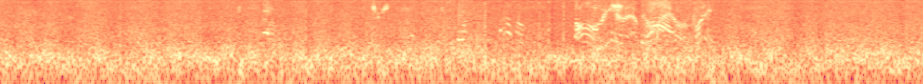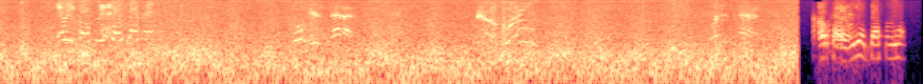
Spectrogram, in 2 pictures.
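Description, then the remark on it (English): A constant, loud roar of first-class airplane cabin noise on a flight to Minnesota comes through a narrow, tinny phone line, with faint muffled voices buried in it, before cutting off abruptly near the end. “Somebody was on the airplane first class coming to Minnesota to fuck with me, right?”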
